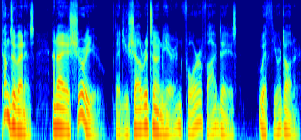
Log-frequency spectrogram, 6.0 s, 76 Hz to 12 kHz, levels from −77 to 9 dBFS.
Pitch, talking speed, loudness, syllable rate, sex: 105 Hz, 200 wpm, -18 LUFS, 5.4 syllables/s, male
